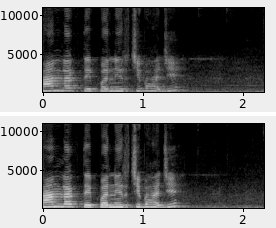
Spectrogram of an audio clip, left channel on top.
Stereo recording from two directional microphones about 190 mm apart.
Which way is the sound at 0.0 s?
40° right (ahead or behind).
